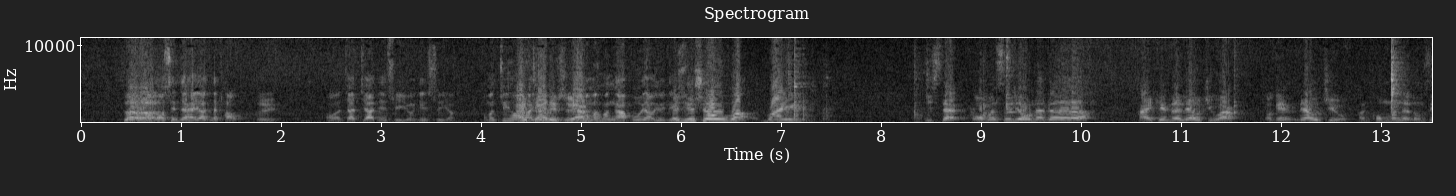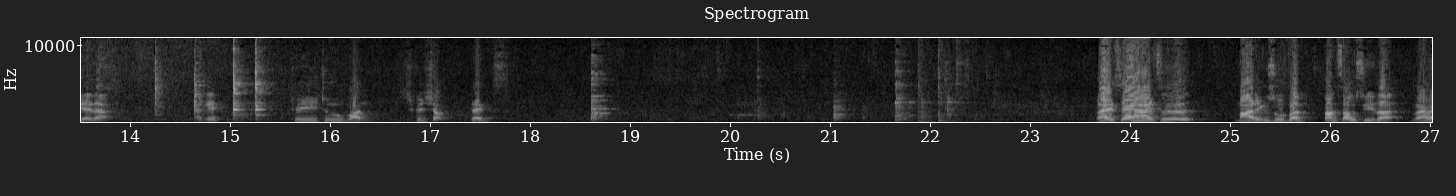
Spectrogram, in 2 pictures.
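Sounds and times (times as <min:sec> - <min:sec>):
person speaking: 0:02.5 - 0:07.2
kitchenware clink: 0:18.6 - 0:19.0, 0:21.0 - 0:22.5.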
